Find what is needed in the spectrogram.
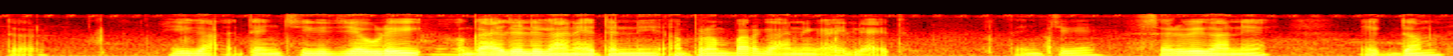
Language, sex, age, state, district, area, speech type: Marathi, male, 18-30, Maharashtra, Thane, urban, spontaneous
